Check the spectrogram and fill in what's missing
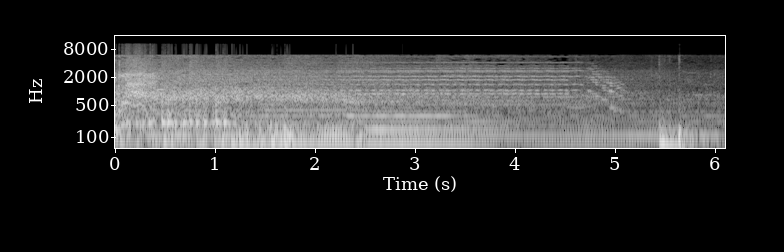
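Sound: audience screaming and cheering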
